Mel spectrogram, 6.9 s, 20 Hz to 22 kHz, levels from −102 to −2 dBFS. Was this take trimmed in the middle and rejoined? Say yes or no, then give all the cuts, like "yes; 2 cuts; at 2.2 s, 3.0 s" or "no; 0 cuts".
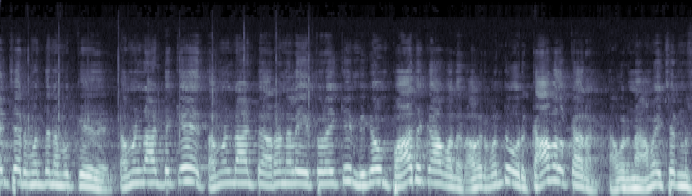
no; 0 cuts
